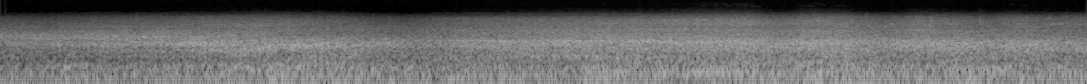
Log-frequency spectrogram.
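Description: Road traffic passing on a city street: steady tyre and engine noise from cars driving by, swelling slightly in the middle.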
